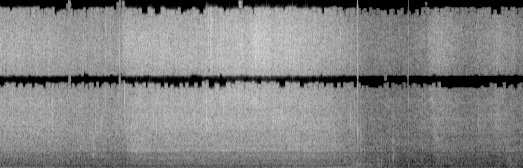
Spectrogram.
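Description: Pork belly sizzling in a hot wok; about a second and a half in, water poured into the hot pan sets off a loud hiss that lasts about three seconds, then the sound drops to a quieter simmer.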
